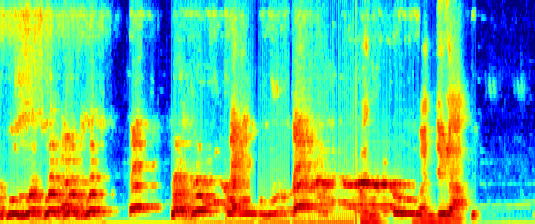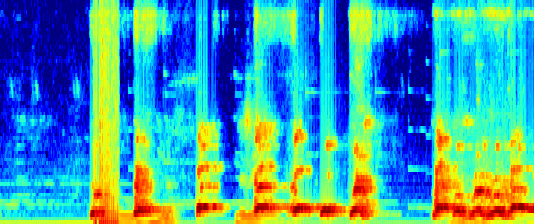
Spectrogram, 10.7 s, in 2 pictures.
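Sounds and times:
dogs barking inside a house: 0:00.0 - 0:04.2, 0:06.7 - 0:10.6
speech: 0:03.6 - 0:04.8, 0:06.8 - 0:08.1.

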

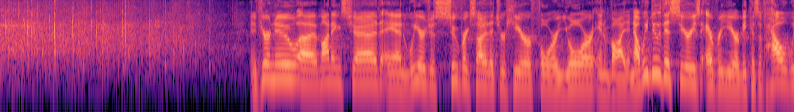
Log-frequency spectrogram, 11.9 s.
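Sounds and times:
church service audience applause welcoming online worshipers: 0:00.0 - 0:03.6
speech: 0:03.8 - 0:11.9.

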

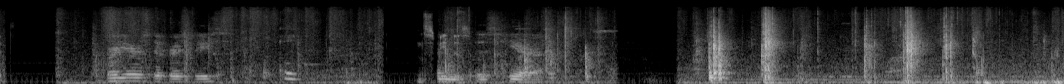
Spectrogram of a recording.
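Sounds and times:
speech: 0:01.1 - 0:03.2, 0:04.2 - 0:05.7
footsteps of someone walking down stairs: 0:04.4 - 0:06.2, 0:06.8 - 0:10.6.

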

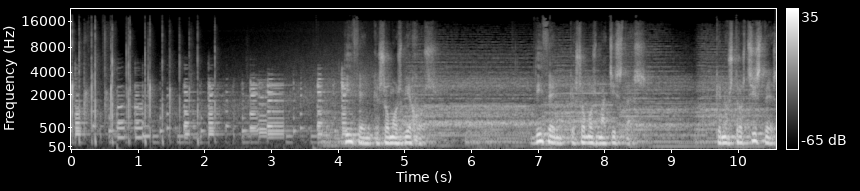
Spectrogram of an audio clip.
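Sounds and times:
applause: 0:00.0 - 0:02.4
speech: 0:04.1 - 0:05.6, 0:07.0 - 0:08.8, 0:09.7 - 0:10.5.

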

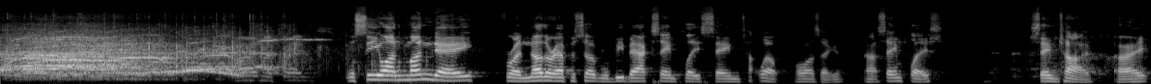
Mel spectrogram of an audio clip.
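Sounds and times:
audience cheering and applauding: 0:00.0 - 0:03.8
speech: 0:03.5 - 0:09.5, 0:10.3 - 0:11.5.

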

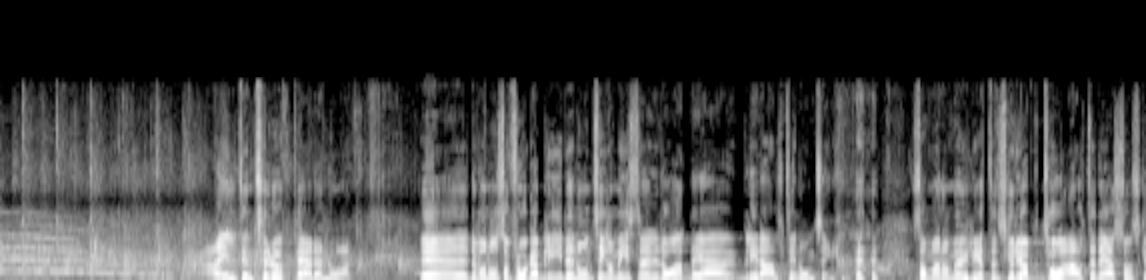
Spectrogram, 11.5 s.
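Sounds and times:
audience applause: 0:00.0 - 0:04.8
speech: 0:02.0 - 0:03.6, 0:04.2 - 0:11.4
laughter: 0:08.3 - 0:09.0.

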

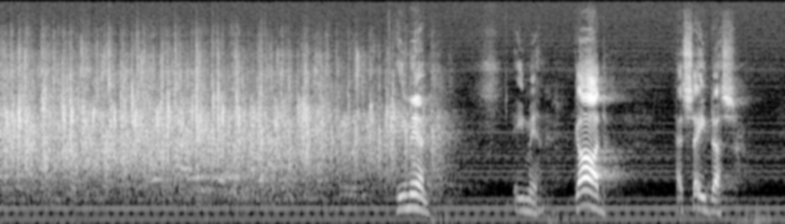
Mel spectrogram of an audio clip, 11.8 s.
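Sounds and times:
audience clapping hands: 0:00.0 - 0:06.9
speech: 0:06.0 - 0:06.6, 0:07.8 - 0:09.2, 0:10.1 - 0:11.1.

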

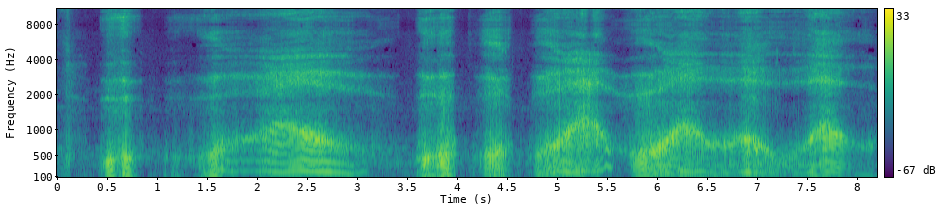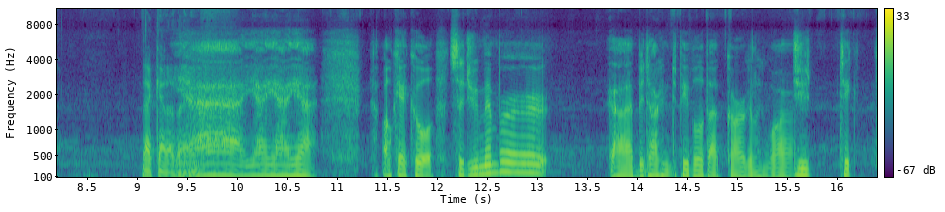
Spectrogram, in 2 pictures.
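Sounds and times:
person imitating zombie with guttural vocal groans: 0:00.0 - 0:08.3, 0:09.4 - 0:10.0
speech: 0:00.5 - 0:00.9, 0:09.1 - 0:16.3.

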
